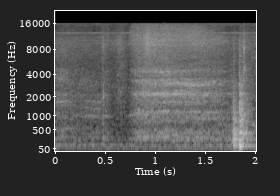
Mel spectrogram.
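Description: A man's breath hissing out for about a second, a reaction to the sting of a menthol aftershave just applied to the face and neck, followed by a short click near the end.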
